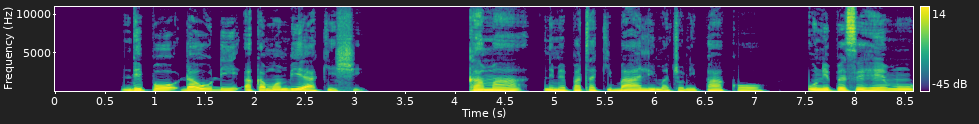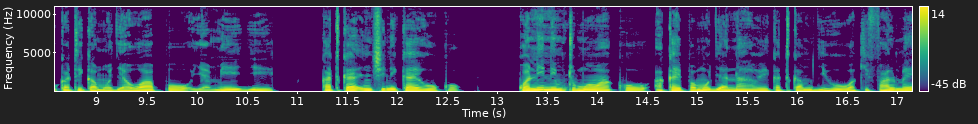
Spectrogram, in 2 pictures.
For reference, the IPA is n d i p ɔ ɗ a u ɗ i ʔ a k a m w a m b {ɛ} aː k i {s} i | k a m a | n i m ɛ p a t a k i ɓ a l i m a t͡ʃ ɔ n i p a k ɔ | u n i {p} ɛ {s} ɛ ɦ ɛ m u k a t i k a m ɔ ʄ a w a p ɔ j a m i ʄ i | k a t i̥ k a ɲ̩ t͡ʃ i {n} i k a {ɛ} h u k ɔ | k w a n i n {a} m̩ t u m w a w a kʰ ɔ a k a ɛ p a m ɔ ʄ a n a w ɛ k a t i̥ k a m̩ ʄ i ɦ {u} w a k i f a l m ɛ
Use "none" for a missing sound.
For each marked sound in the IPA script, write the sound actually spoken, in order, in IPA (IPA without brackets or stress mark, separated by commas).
i, ʃ, p, s, n, ɛ, i, uː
